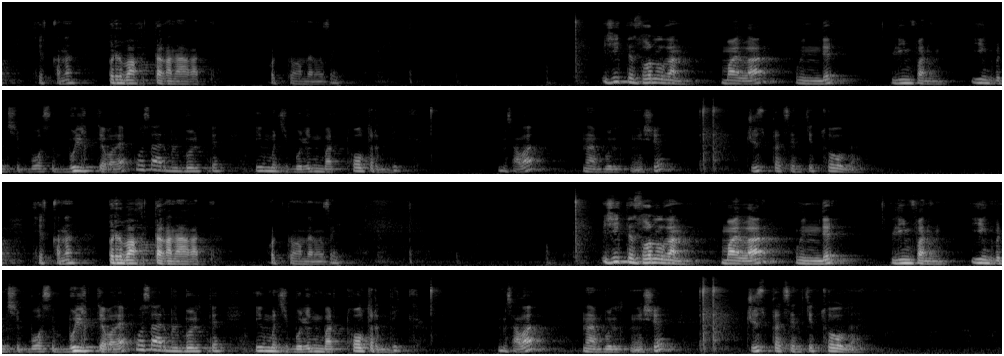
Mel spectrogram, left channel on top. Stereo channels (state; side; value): quieter; left; 8.3 dB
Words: тек қана бір бағытта ғана ағады. Көріп тұрғандарыңыздай. Ішектен сорылған майлар, өнімдер лимфаның ең бірінші осы бөлік деп алайық. Осы әрбір бөлікті ең бірінші бөлігін барып толтырды дейік. Мысалы, мына бөліктің іші 100%-ке толды.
